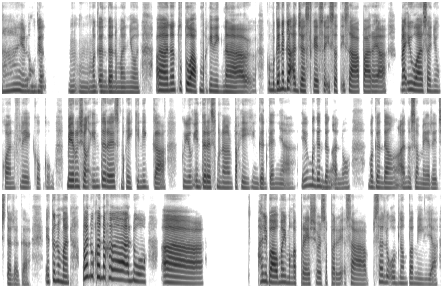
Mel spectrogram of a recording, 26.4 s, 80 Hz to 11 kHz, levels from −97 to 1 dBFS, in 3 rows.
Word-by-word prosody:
Ay, 205 +2 -5
anong 190 -2 -10
gan 180 -1 -1 0.5
mm, 175 -3 -12
maganda 180 0 -1
naman 170 -1 -7
'yon, 165 -1 -7 0.3
ah, 220 0 +6
natutuwa 230 -3 +5
ako 215 - -8
makinig 195 -3 -3
na 180 -1 +3 0.4
kumbaga 235 +1 +2
nag-a-adjust 230 -7 +5
kayo 195 -2 +2
sa 225 +4 0
isa't 190 0 -1
isa 190 -4 +3
para 185 -1 +1 0.3
maiwasan 215 -4 +3
yung 185 -1 -12
conflict 180 +2 -9
ku 170 - -14
kung 190 - -23 0.2
meron 220 -1 +4
siyang 210 -2 0
interest 210 -1 -2
makikinig 195 +1 -10
ka 165 -2 -3 0.3
kung 200 -2 -8
yung - - -17
interest 195 -2 -1
mo 205 - -12
naman 175 -2 -6
pakikinggan 175 -2 -9
ka 160 -1 -8
niya. 165 +1 -15
Iyong 240 +4 -11
magandang 225 -6 -6
ano, 175 +4 -13 0.3
magandang 180 -3 -7
ano 180 +1 -6
sa 180 0 0
marriage 160 0 -7
talaga. 160 -3 -11 0.3
Eto 245 +5 -2
naman 230 -6 +1 0.2
paano 415 +4 +4
ka 420 - +9
naka-ano, 300 -9 +3 0.2
ah 200 -4 +5 1.2
halimbawa 235 -5 +4
may 230 0 +1
mga 200 -1 -4
pressure 175 +2 -3
sa 195 - -4
pare 175 -1 -9
sa 185 -2 -2 0.4
sa 240 - -4
loob 200 -3 -10
ng 190 -1 -9
pamilya, 175 -4 -10
195 Hz, 140 wpm, -23 LUFS, 180-220 Hz, 1.2 s, ka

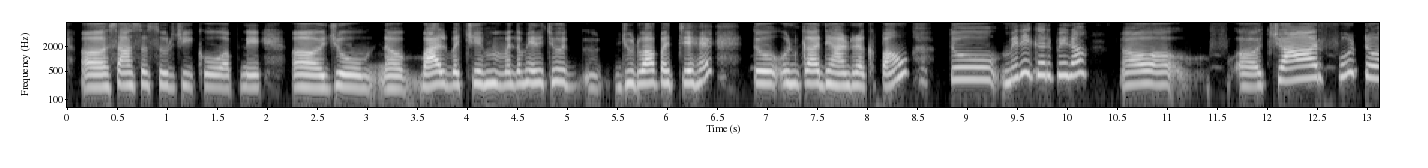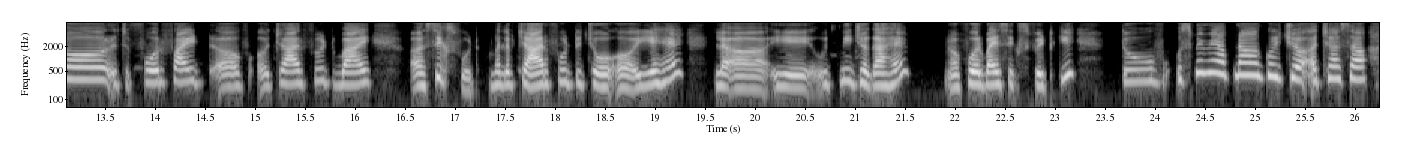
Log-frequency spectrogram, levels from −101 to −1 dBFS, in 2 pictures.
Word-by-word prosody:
अ, 205 +1 +5
सास-ससुर 230 0 0
जी 215 +2 -8
को, 210 -1 -1
अपने 200 +1 -2 0.4
अ, 205 -1 +5
जो 205 +2 +2 0.4
अ, 190 0 +1 0.2
बाल-बच्चे 235 +3 +6
हम 250 -1 0
मतलब 240 +1 -1
मेरे 260 0 +1
जो 280 -1 0 0.6
जुड़वा 255 0 +6
बच्चे 260 0 +3
हैं, 260 +2 -1 0.4
तो 255 -1 +6
उनका 250 0 +3
ध्यान 225 -2 +2
रख 225 -2 0
पाऊँ। 335 - +2 0.4
तो 315 0 -2
मेरे 360 +11 +1 0.2
घर 400 - 0
पे 400 0 +1
ना 405 +2 +3 0.4
अ 225 - -6
अ, 240 0 +2 0.4
फ 315 - -23
अ, 215 0 -1
4 320 +3 +6
फुट 420 +2 -3
और 315 -3 +1
च 235 - -16
four 265 0 0
fight 275 -2 -2
a 210 +1 -4 0.2
a, 200 - -7
4 250 -1 +1
foot 285 -4 -13
by 240 +2 +1 0.4
a, 220 - -1
6 355 +10 -2
foot 165 -3 -10
मतलब 240 0 -3
4 235 -1 +6
फुट 270 -3 -9
जो 220 -4 +1
अ, 195 0 -3
ये 220 +6 +1
है 305 +9 -1 0.4
ल - - -1
अ, 190 -2 -2
ये 205 -2 -2
उतनी 275 +5 -8
जगह 225 -2 +2
है - - -2 0.5
अ, 200 - -2
4 245 -2 +5
बाई 235 0 +3
6 240 -2 -6
फीट 215 -2 -1
की 405 +6 0 0.5
तो - - -6 0.5
उसमें 460 -1 -2
मैं 465 -1 +1
अपना 405 0 +1
कुछ 360 -3 -1
अच्छा 320 +1 0
सा 315 -1 0
250 Hz, 160 wpm, -24 LUFS, 220-305 Hz, 0.6 s, बाल-बच्चे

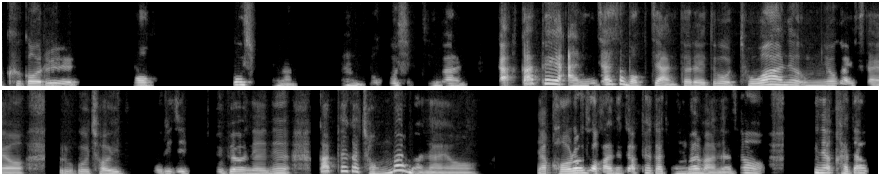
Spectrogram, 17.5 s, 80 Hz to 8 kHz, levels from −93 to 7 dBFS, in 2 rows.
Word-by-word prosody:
그거를 180 +1 +1 0.6
먹고 160 -1 -2 0.7
싶지만 150 -11 -11 0.5
음 150 -7 -5
먹고 170 +6 -10
싶지만 165 -3 -7 0.3
카 - - +5
카페에 345 -3 +5
앉아서 170 -3 +1
먹지 160 -3 0
않더라도 155 +4 0
좋아하는 225 +5 +4
음료가 165 +4 -3
있어요. 130 -1 -2 0.3
그리고 170 - -7
저희 160 0 -1 0.3
우리 170 +3 -8
집 180 -2 -4 0.3
주변에는 175 +3 -1 0.3
카페가 395 -2 +1
정말 225 - 0
많아요. 135 - -3 0.6
그냥 180 -3 -1
걸어서 210 +4 +7
가는 170 -1 +2
카페가 215 -2 0
정말 185 +6 +1
많아서 150 +11 -2 0.5
그냥 240 -2 +4
가다 190 +3 0
170 Hz, 260 characters per minute, -20 LUFS, 150-200 Hz, 0.7 s, 걸어서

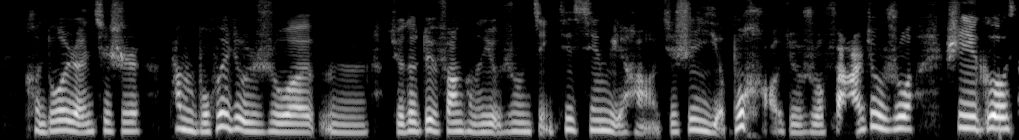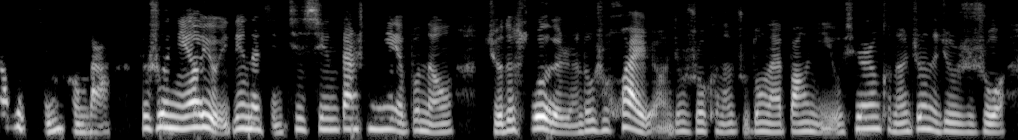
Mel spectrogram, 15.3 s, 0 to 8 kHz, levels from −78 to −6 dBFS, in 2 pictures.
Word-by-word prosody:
很 200 - -5
多 210 +3 +1
人 185 -1 +2
其 200 +1 -6
实 195 0 -4 0.2
他 250 - -5
们 220 -4 +1
不 185 0 -1
会 285 +3 +3
就 235 -4 +2
是 190 - -3
说， 180 -2 +1
嗯， 165 -1 -8
觉 175 - -3
得 200 0 +1
对 220 +1 +1
方 195 +1 0
可 185 - -5
能 175 +1 -4
有 175 - -2
这 180 - -12
种 190 -1 -3
警 - - -10
惕 230 -1 -3
心 220 +1 -2
理 165 -3 -3
哈， - - -8
其 185 - -8
实 230 +4 -2
也 195 -5 -1
不 290 - +4
好。 255 - -6
就 170 -2 -7
是 175 - -13
说 170 -1 -3
反 - - 0
而 - - +1
就 275 +1 +3
是 230 - -3
说， 250 0 +3 0.2
是 275 - 0
一 260 - +5
个 255 +3 +8
相 275 +3 -4
互 280 - 0
平 195 +6 -1
衡 175 -1 -5
吧。 180 0 -4 0.2
就 260 - +1
说 280 +2 +5
你 255 -1 +5
要 275 +1 +8
有 275 - +8
一 - - -2
定 250 0 +2
的 240 - +4
警 165 -6 -9
惕 240 - -4
心， 230 +1 -2
但 245 -1 +2
是 245 0 -6
你 235 0 0
也 195 - -1
不 215 +4 -6
能 180 -1 -2 0.2
觉 180 - 0
得 220 - 0
所 250 +4 +7
有 240 - +8
的 180 -3 +2
人 160 +2 -7
都 210 +3 -2
是 215 - -5
坏 260 +4 +5
人。 - - -7
就 195 - -6
是 - - -12
说 200 0 -2
可 190 - -13
能 185 +1 -7
主 - - -14
动 195 0 -3
来 180 -1 -2
帮 190 0 -2
你 - - -7
有 175 - -6
些 250 +7 -3
人 255 0 +1
可 245 - -10
能 190 +1 -3
真 245 +4 -1
的 215 - -2
就 190 -1 -2
是 180 0 -8
说 180 -1 -2
195 Hz, 375 characters per minute, -23 LUFS, 180-240 Hz, 0.2 s, 个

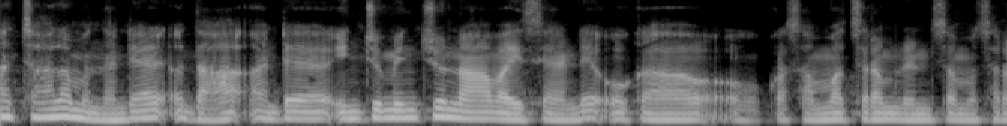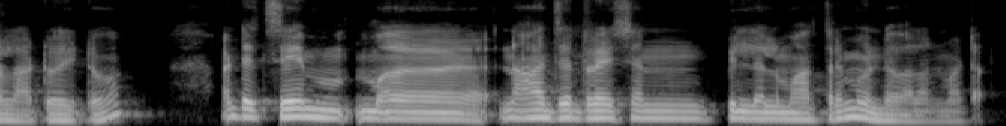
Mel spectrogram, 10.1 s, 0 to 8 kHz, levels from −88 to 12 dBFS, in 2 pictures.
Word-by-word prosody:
ఆ! - - +4
చాలా 145 +2 +3
మంది 105 -4 +1
అండి 105 - 0
ఆహ్, - - +2 0.2
ద - - +3 0.3
అంటే 120 0 0 0.3
ఇంచుమించు 135 +3 +1
నా 120 - +5
వయసే 105 +1 +1
అండి. 125 +7 -1 0.2
ఒక 110 - -10 0.6
ఒక 100 - -9
సంవత్సరం 110 +2 0
2 100 -1 -2
సంవత్సరాలు 100 -1 -3
అటు 100 +2 -4
ఇటు. - - -5 0.6
అంటే 150 0 +3 0.2
సేమ్ 150 -1 +6 0.3
మా 120 - +2
ఆహ్, 110 -3 +1 0.2
నా 130 - +1 0.2
జనరేషన్ 130 -1 +1 0.3
పిల్లలు 115 -2 +1
మాత్రమే 120 +7 -1
ఉండేవాళ్ళు 90 -4 -4
అన్నమాట 80 -1 -13
115 Hz, 165 wpm, -21 LUFS, 100-130 Hz, 0.6 s, సేమ్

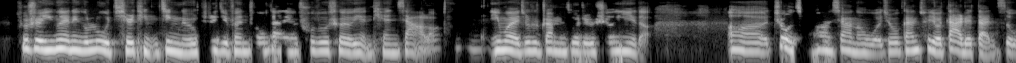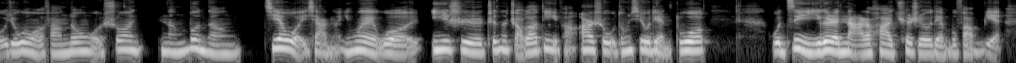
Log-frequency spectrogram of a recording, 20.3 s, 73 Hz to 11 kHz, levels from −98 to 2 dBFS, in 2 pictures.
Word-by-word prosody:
就 235 - +1
是 225 -1 +7
因 215 - +7
为 235 -1 +8
那 215 -1 +6
个 200 - +4
路 210 -2 +5
其 185 +1 -2
实 195 - +6
挺 190 -4 -2
近 185 0 +3
的， 165 - -1
有 170 - +1
十 215 - -6
几 185 - 0
分 185 0 0
钟， 185 0 -7
但 200 -1 -3
那 180 - -4
个 - - -4
出 200 +2 -6
租 195 0 0
车 195 0 -2
有 170 - 0
一 - - +1
点 160 -3 -5
天 170 0 -5
价 180 0 -6
了， 230 - -12 0.5
因 210 +4 +3
为 200 -4 +5
就 195 +2 -1
是 190 - 0
专 200 +2 -1
门 180 -1 0
做 185 0 -2
这 180 -1 -2
个 180 - -1
生 190 +3 -6
意 195 -2 0
的。 - - -10 0.8
呃， 190 -5 -2
这 275 - -2
种 245 - +6
情 - - -7
况 200 +2 -2
下 210 +1 -2
呢， 175 -2 -3
我 160 -2 -5
就 185 +4 -4
干 200 +2 0
脆 215 0 -2
就 175 - +4
大 175 +1 +1
着 170 - 0
胆 165 - -3
子， 180 - -6
我 160 0 -6
就 175 +1 -1
问 190 0 +1
我 155 -2 -5
房 165 0 -6
东， 190 +1 -2
我 - - -7
说： 220 -1 -4 0.3
“能 185 0 -3
不 240 0 +1
能 160 -3 -4 0.2
接 245 0 +4
我 230 -2 +3
一 - - -7
下 - - -5
呢？ - - -11
因 190 -1 -3
为 205 -4 +2
我 160 -2 -1 0.2
一 215 +1 +3
是 195 -5 0
真 205 +4 -2
的 220 - 0
找 - - -5
不 - - -3
到 185 - +1
地 210 +1 -2
方， 205 0 -12
二 210 0 +1
是 200 - -3
我 190 - -2
东 185 +3 -1
西 210 +1 -3
有 200 - +4
点 200 - -2
多， 205 +1 +4 0.6
我 185 - +3
自 180 +7 0
己 190 -7 +4
一 180 - +4
个 205 - +9
人 185 -2 +5
拿 155 -4 +1
的 165 - +1
话 175 -1 -2
确 170 +5 -3
实 175 -2 -4
有 160 - 0
点 160 +3 -4
不 160 - -8
方 170 +2 -7
便。” 180 - -5
190 Hz, 320 characters per minute, -25 LUFS, 175-205 Hz, 0.8 s, 个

